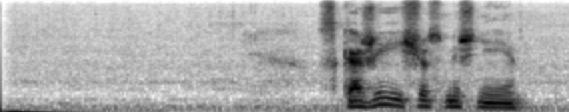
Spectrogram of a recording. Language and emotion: Russian, neutral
